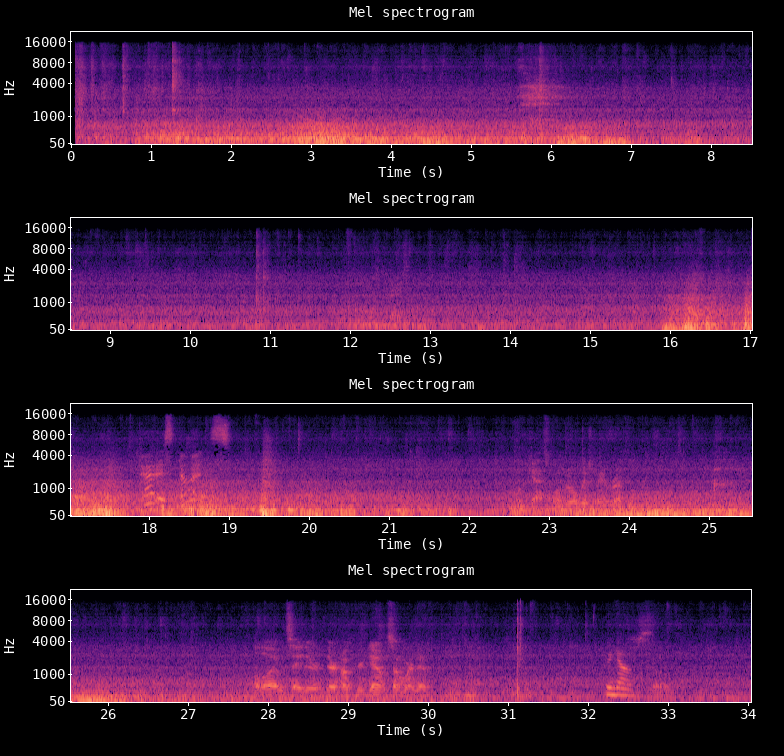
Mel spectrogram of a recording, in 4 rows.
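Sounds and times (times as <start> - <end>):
steady rain: 0.0 - 34.0
thunder rumbling: 0.2 - 8.9, 15.4 - 33.1.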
